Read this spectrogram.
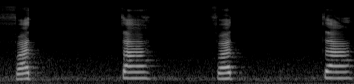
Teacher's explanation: فا کو ہم تا کے ساتھ ملائیں گے تھوڑا رک کے، کیونکہ تا پہ شد ہے۔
